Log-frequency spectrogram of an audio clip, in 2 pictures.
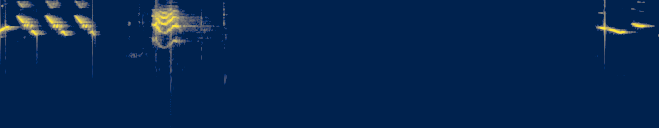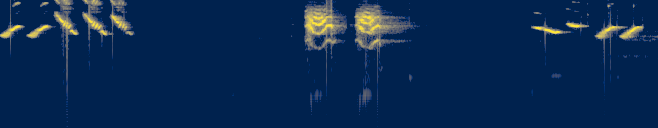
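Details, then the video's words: Papa-capim 'siu siu' singing alongside a calling female, meant to warm up the bird: repeated clusters of bright, slurred whistles interleaved with loud scratchy buzz notes, phrases returning every few seconds with quiet gaps between. "Papa capim siu siu com Fêmea chamando para Esquentar papa capim siu siu"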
